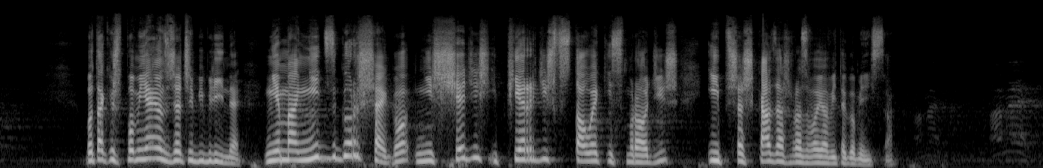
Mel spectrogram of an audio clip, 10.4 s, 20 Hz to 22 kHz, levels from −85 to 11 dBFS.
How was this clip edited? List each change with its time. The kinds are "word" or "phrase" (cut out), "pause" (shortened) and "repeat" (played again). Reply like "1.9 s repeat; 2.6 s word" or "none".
none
